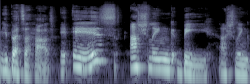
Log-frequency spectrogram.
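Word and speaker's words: Aisling Bea: It is Ashling B. Ashling B for number 5. Don't worry about the spelling. As with most Irish names, they're not phonetically correct as they look. So it's Ashling B.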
